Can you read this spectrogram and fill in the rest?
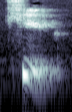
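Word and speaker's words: queue: different pronunciations this work I've had cooler where I've heard qu but really we just say cue cue one syllable and everyone knows that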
